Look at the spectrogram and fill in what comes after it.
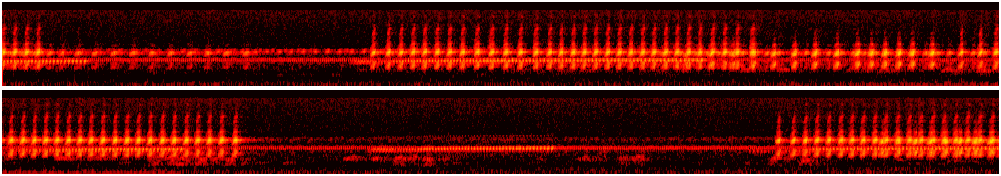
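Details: Mid-April night at a pond in north-east Italy: tree frogs sing in loud bursts of rapid, high, pulsed croaks, broken by quiet pauses, while mole crickets trill continuously through the gaps.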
